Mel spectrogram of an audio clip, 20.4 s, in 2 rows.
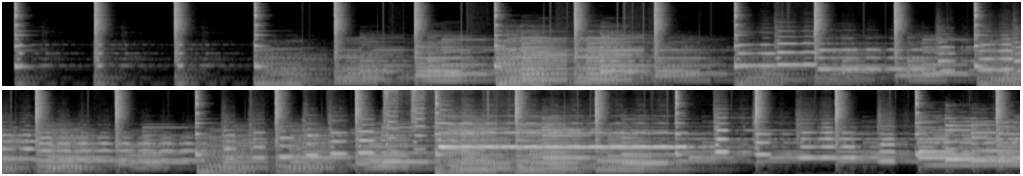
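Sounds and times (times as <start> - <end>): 
piano: 2.5 - 20.3
fast flute: 7.6 - 19.5.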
